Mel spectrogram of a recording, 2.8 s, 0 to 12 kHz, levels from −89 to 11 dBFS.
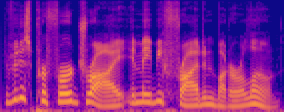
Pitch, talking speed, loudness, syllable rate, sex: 170 Hz, 255 wpm, -17 LUFS, 6.3 syllables/s, male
